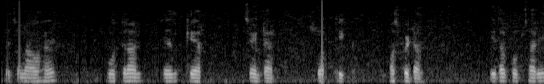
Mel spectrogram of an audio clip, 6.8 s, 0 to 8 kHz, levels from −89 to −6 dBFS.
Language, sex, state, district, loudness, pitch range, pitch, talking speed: Marathi, male, Maharashtra, Nagpur, -39 LUFS, 120-130 Hz, 125 Hz, 90 wpm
